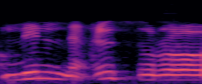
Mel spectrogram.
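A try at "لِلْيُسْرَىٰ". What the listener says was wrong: না উসরা না ইউস শুধু খুকা ইউস রা ইউস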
